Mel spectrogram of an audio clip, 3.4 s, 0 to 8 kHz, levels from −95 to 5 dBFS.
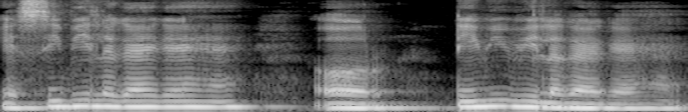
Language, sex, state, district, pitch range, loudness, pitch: Hindi, male, Jharkhand, Palamu, 120-150 Hz, -13 LUFS, 145 Hz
